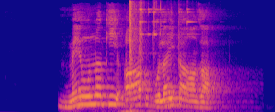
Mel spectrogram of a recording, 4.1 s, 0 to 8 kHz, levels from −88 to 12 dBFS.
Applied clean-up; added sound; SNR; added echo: none; Shatter; 5 dB; reverberation time 0.8 s.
